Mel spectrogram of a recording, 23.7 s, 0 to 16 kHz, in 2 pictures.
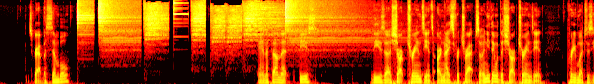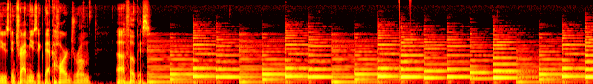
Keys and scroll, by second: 13.9 ctrl+s.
